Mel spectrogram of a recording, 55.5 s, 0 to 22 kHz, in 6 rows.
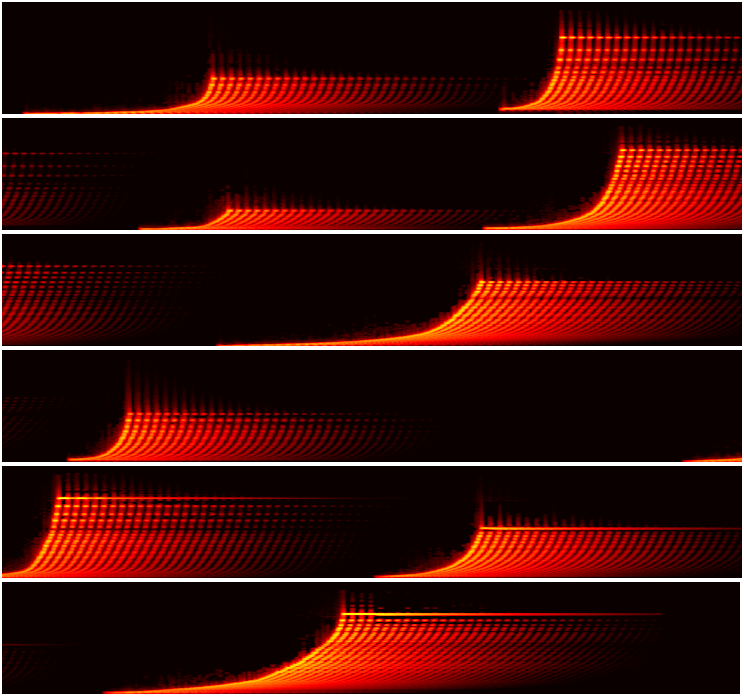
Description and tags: Sci Fi Wooshes ascending 01
4/5 - a retro sounding warp/woosh sci-fi sound effect with delay.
